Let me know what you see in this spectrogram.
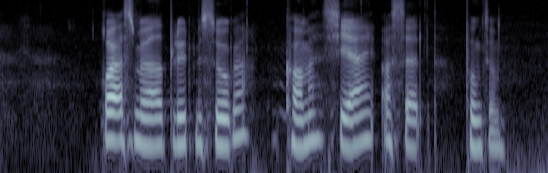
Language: Danish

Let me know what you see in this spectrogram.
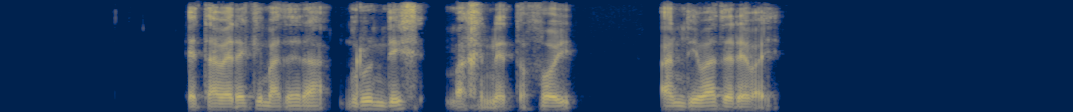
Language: Basque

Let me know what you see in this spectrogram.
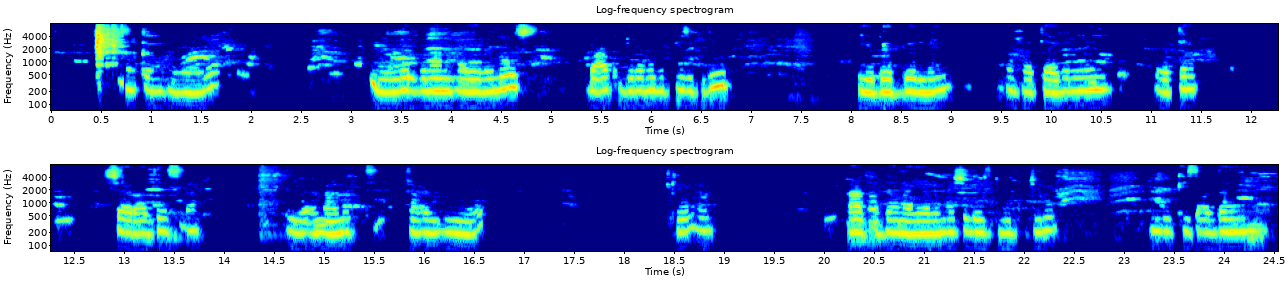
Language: Somali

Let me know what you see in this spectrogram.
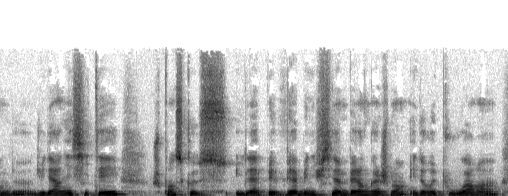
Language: French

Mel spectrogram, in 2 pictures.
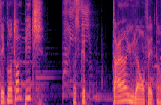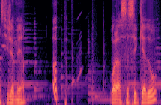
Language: French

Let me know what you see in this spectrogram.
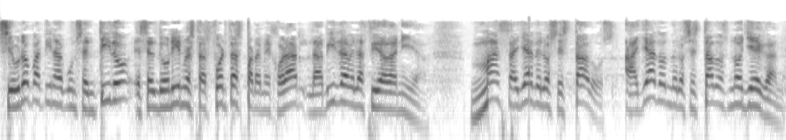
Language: Spanish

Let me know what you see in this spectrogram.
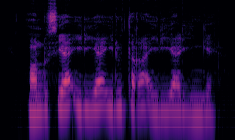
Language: Kikuyu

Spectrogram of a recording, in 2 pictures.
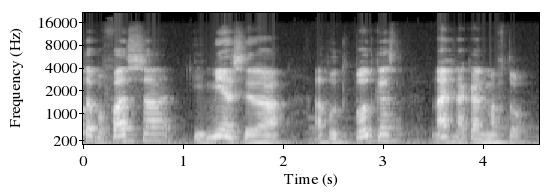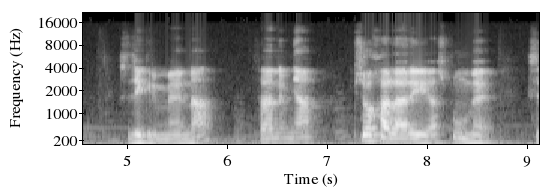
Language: Greek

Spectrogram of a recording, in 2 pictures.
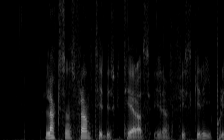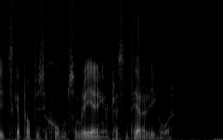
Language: Swedish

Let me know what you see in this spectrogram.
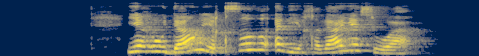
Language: Kabyle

